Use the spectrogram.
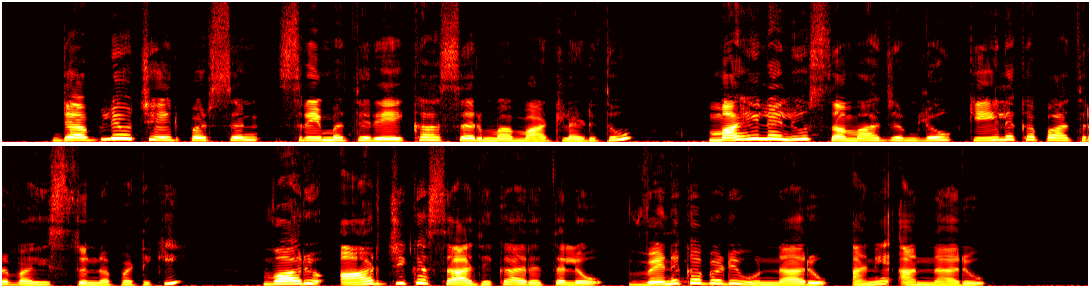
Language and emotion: Telugu, neutral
